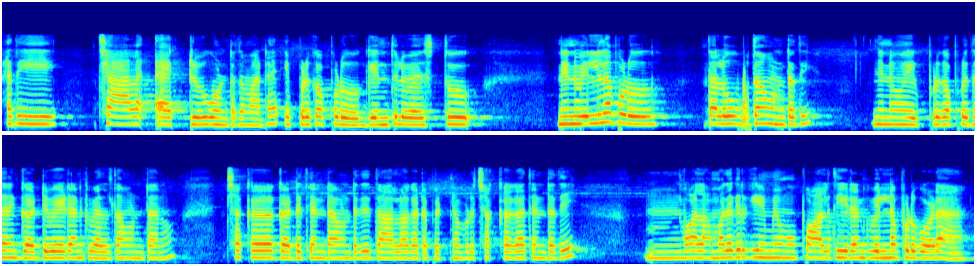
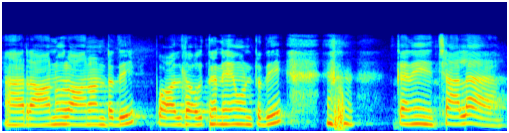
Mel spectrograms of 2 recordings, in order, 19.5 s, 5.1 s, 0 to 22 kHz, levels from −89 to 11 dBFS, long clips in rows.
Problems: constant background noise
